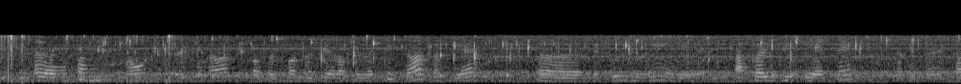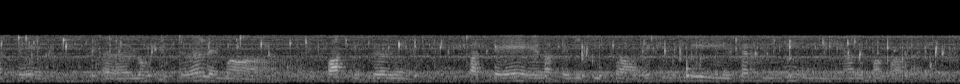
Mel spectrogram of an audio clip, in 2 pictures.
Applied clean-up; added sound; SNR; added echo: none; Sink (filling or washing) / Water tap, faucet; -3 dB; none.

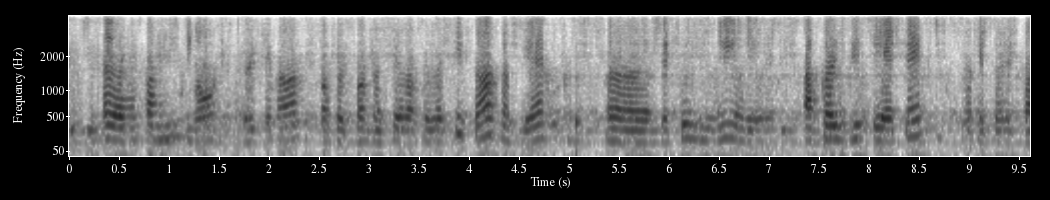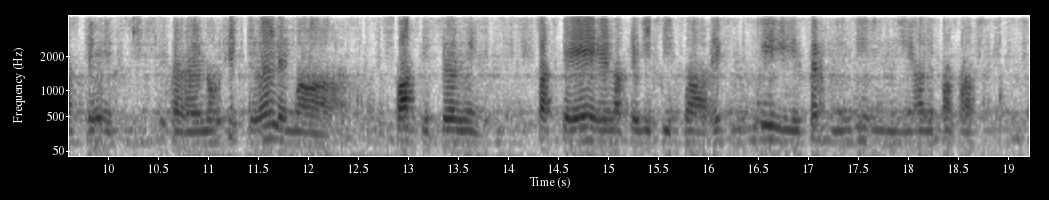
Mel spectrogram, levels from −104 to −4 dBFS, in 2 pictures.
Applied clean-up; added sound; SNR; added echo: neural separator model SepFormer DNS4.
